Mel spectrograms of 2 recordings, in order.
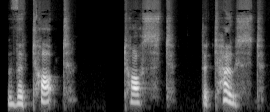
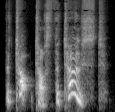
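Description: First: The sentence is read slowly and carefully. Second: The sentence is read at a natural pace. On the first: "I will read the sentence quite slowly the first time for you to grab the meaning" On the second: "The second and third times I'll read at a more natural pace"

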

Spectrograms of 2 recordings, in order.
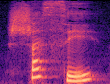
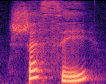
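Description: Both takes have the same delivery.

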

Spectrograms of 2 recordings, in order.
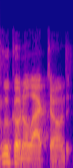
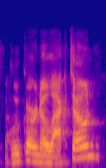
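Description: First: The syllables of the word are run together. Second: Each syllable of the word is said clearly. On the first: The speaker calls it wrong. "I just smush it together" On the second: The speaker calls it right. "but it's gluconolactone"

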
